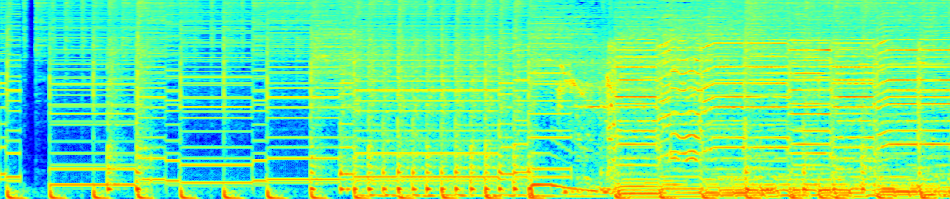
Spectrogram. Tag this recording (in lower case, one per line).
music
